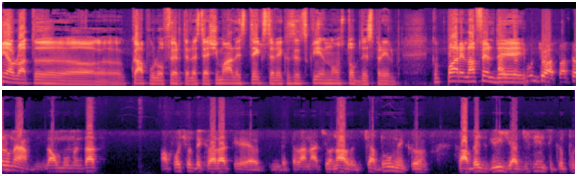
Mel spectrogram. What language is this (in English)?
Romanian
